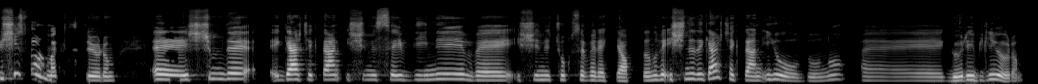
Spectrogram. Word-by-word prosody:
Bir - - 0
şey - - +2
sormak 390 - 0
istiyorum. 190 -1 -1 0.4
Eee, 225 -2 +6
şimdi, 255 +4 -1
eee, 340 - +1
gerçekten 225 - +5
işini 220 0 -6
sevdiğini 220 +2 -1
ve 195 -1 +1
işini 210 +1 -4
çok 215 - -5
severek 195 -3 -3
yaptığını 175 +5 -2
ve 230 - +2
işinde 250 +3 0
de 245 - +1
gerçekten 235 -8 0
iyi 230 0 -2
olduğunu, 175 +4 -5 0.2
eee, 175 -1 -11
görebiliyorum. 190 +6 +1
215 Hz, 135 wpm, -24 LUFS, 185-235 Hz, 0.4 s, Eee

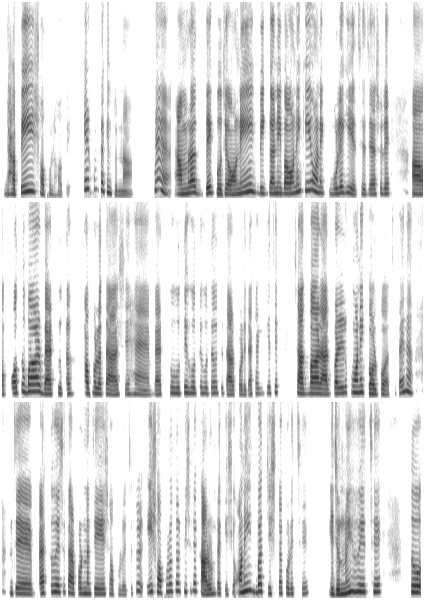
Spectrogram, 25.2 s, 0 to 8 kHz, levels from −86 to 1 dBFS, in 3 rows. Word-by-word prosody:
ধাপেই 240 +9 +3 0.2
সফল 195 -2 -7
হবে। 150 - -22 0.3
এরকমটা 390 -3 -4
কিন্তু 230 -8 -4
না। - - -7 0.6
হ্যাঁ? 360 - -1 0.3
আমরা 220 +5 +4 0.3
দেখবো 230 -4 +1
যে 200 - -1 0.2
অনেক 240 +9 +3 0.2
বিজ্ঞানী 220 0 0
বা 215 - +6
অনেকেই 330 +7 -1
অনেক 230 -2 -3 0.2
বলে 220 +3 +1
গিয়েছে 195 -3 -4
যে 195 - -7
আসলে 205 +1 -5 0.5
আ - - +7 0.4
কতবার 290 +5 +5 0.2
ব্যর্থতা 195 +1 +1 0.3
সফলতা 215 -2 0 0.2
আসে। 190 +1 -15
হ্যাঁ, 180 -3 -5 0.2
ব্যর্থ 185 0 -5 0.2
হতে, 220 +2 -4
হতে, 225 0 -7
হতে, 220 0 -10
হতে 225 0 -13
তারপরে 180 +1 -3
দেখা 190 +3 -9 0.2
গিয়েছে 230 +2 -10 0.4
৭ 210 -3 +7
বার, 215 -1 +8
৮ 195 - +2
বার 225 - +3
এরকম 250 +2 -7
অনেক 265 0 +1
গল্প 195 -1 +1
আছে। - - -20
তাই 240 +4 -1
না? 285 - +2 0.5
যে 220 -1 +3 0.4
ব্যর্থ 225 +2 +1
হয়েছে, 270 0 0
তারপর 215 -1 +1
না 210 - 0
যেয়ে 200 -1 0
সফল 185 -1 -12
হয়েছে। 170 +6 -17
তো 320 - -6 0.2
এই 285 - +1
সফলতার 290 +5 -1
পেছনে 300 +2 -8
কারণটা 200 +4 +4
কি? - - -16
সে 265 - -12
অনেকবার 295 +1 +4
চেষ্টা 220 +1 -8
করেছে। 210 -1 -9 0.6
এজন্যই 200 +8 +5
হয়েছে। 280 0 +2 0.7
তো 270 - +4
220 Hz, 150 wpm, -24 LUFS, 200-265 Hz, 0.7 s, বার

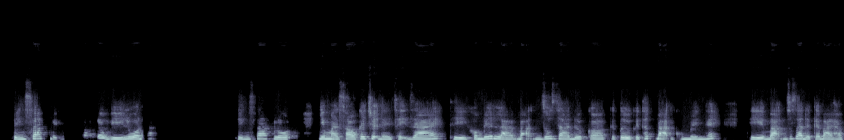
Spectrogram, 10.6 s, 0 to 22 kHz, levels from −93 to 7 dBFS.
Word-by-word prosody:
Chính 215 -3 +1
xác, 305 +6 -2
mình 225 -4 -9 0.3
đồng 200 0 -17
đồng 200 - -4
ý 205 +3 +3
luôn 270 0 +4
á. 285 - -15 1.1
Chính 200 +1 -2
xác 265 +6 -1
luôn. 235 -2 +2 0.3
Nhưng 260 -1 +3
mà 220 -3 +3
sau 240 +3 +1
cái 290 +4 +1
chuyện 290 - +1
này 190 -2 -1
xảy - - -4
ra 235 +1 +3
ấy, 280 +4 -1
thì 205 -4 +2
không 245 -2 +2
biết 295 +5 +4
là 245 -9 +2
bạn 210 0 -3
rút 295 +8 0
ra 255 -3 +1
được, 205 -3 0
ờ, 190 -1 -2
cái - - -9
từ 210 -3 +5
cái 205 - -3
thất 315 0 -5
bại 275 - +3
của 195 - -8
mình 195 0 0
ấy, 315 +4 -4 0.4
thì 205 -3 +4
bạn 205 +1 +1
rút 275 - -8
ra 280 - +5
được 210 -5 0
cái 210 0 -1
bài 235 -3 0
học 210 -2 -5
225 Hz, 255 wpm, -23 LUFS, 205-265 Hz, 1.1 s, từ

